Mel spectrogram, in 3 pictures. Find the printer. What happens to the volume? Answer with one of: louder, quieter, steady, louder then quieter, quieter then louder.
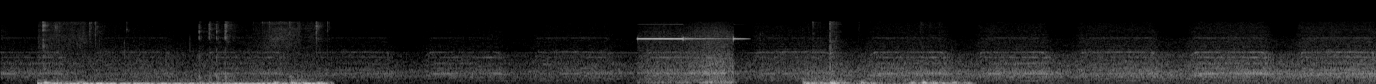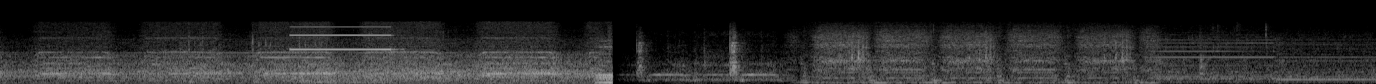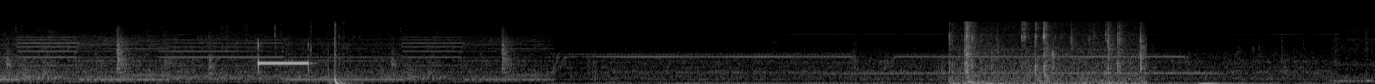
louder then quieter.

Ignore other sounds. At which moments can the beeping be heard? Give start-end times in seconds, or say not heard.
6.3-7.5, 16.6-17.8, 30.1-31.0.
